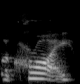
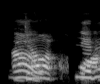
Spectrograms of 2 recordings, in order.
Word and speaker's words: Delacroix: Just if Yeah, you're, I thought it was pronounced LaCroix. Delacroix it is.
